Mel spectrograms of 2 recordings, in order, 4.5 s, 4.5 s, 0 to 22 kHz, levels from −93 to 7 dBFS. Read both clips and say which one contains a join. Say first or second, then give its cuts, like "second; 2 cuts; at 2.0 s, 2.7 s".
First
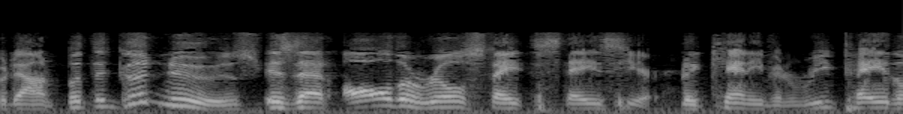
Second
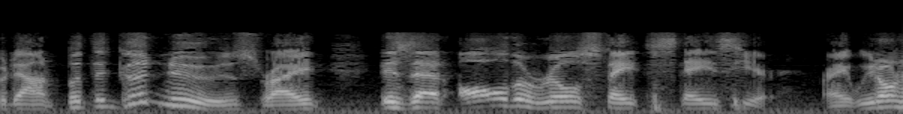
first; 2 cuts; at 1.3 s, 3.4 s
